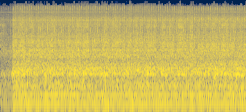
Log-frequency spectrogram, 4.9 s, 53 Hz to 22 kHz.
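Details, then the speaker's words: VW Passat B5.5 with weak power steering, running after fluid was added: a loud, steady whine and hiss at idle; owner suspects the pump is still low on fluid; power steering whine. "since we're still making a terrible whining noise I'm guessing there isn't enough in it"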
